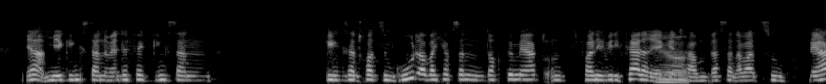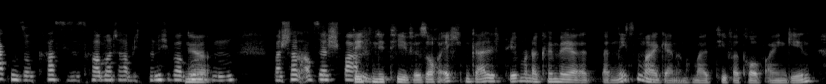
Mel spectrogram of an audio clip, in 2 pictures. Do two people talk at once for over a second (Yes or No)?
No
